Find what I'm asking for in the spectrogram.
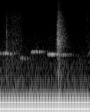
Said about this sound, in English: Who the fuck is whistling, bro? God damn, this mic is so goddamn powerful, bro picks up every goddamn thing in the house.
